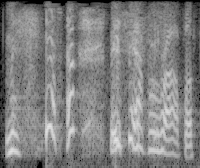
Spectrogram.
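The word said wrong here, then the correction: Les Misérables: Say Les Miserables. – Les Miserables. – Okay, that's close enough.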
